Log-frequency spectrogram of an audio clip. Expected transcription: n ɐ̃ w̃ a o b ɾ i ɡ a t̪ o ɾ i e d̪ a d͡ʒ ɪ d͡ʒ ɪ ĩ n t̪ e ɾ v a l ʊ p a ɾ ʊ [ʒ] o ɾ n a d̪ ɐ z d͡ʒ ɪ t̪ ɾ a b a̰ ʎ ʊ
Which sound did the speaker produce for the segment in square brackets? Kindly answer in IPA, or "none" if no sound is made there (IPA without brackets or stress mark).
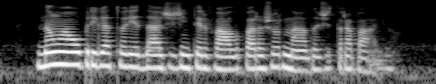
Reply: ʒ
